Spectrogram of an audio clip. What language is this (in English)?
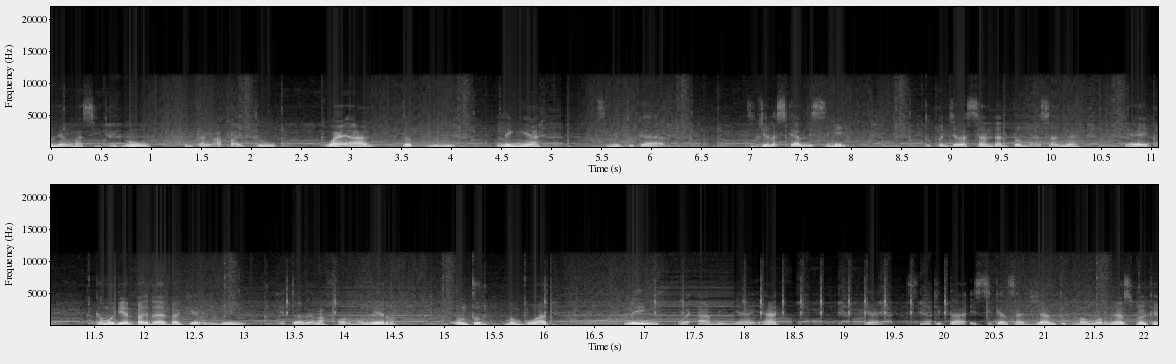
Indonesian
